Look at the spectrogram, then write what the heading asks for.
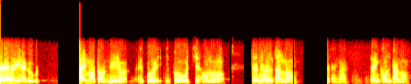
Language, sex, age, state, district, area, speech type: Telugu, male, 18-30, Andhra Pradesh, Chittoor, rural, conversation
